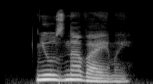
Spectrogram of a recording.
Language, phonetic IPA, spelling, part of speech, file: Russian, [nʲɪʊznɐˈva(j)ɪmɨj], неузнаваемый, adjective, Ru-неузнаваемый.ogg
- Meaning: unrecognizable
